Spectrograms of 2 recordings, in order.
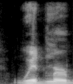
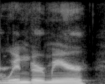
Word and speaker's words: Widmer: Like my father-in-law, Widmer Brewing, he grew up with Widmer Brewing. He's never going to stop calling it Windermere.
